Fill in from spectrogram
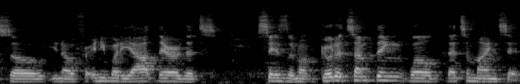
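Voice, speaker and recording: A man with an American accent speaks at a fairly quick pace and a fairly high pitch. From South Africa. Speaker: author and keynote speaker. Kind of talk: interview conversation. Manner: halting, many fillers and repetitions.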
